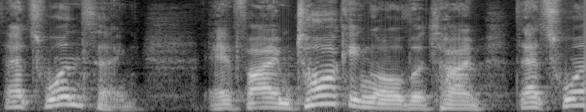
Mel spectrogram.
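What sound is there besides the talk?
No everyday noises stand out.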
